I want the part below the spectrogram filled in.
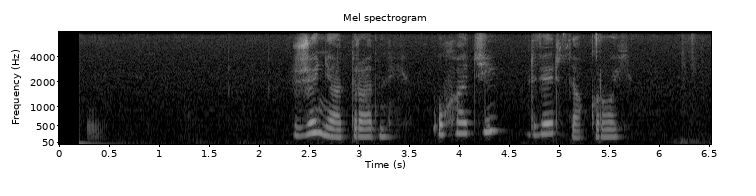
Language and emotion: Russian, sad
